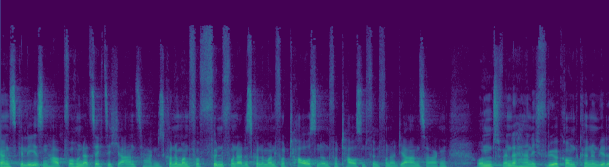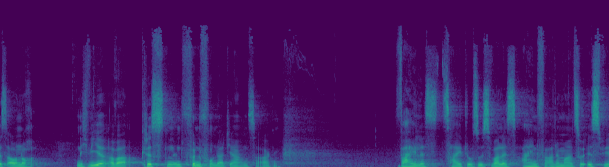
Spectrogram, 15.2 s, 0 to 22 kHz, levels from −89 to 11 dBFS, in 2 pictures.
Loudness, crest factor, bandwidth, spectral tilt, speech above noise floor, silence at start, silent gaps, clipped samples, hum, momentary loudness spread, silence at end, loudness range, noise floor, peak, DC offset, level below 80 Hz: -30 LUFS; 20 dB; 19 kHz; -6 dB/octave; 37 dB; 0 s; none; under 0.1%; none; 10 LU; 0 s; 5 LU; -67 dBFS; -10 dBFS; under 0.1%; -66 dBFS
